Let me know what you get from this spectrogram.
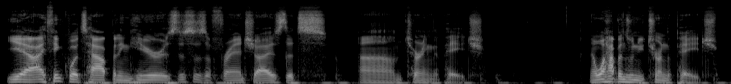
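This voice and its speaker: Deep forceful guy breaking down sports on the radio, sure of himself, asks then answers. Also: moderate pace, no echo. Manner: assured, explanatory, poses questions and answers them. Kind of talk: sports talk analysis. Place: radio studio.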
